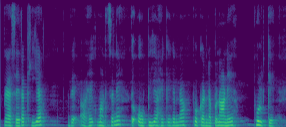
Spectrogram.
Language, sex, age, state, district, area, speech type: Dogri, female, 30-45, Jammu and Kashmir, Samba, rural, spontaneous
